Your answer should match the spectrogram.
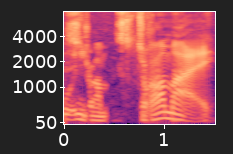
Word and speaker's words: Stromae: Stromae, which is maestro with the syllables swapped.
